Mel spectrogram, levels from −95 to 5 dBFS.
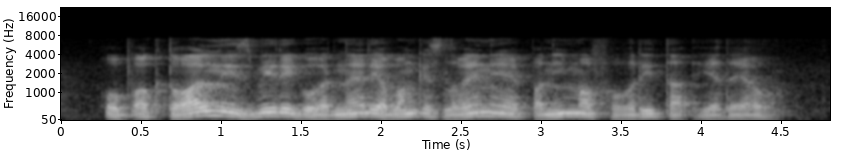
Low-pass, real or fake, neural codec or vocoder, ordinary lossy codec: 7.2 kHz; real; none; none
